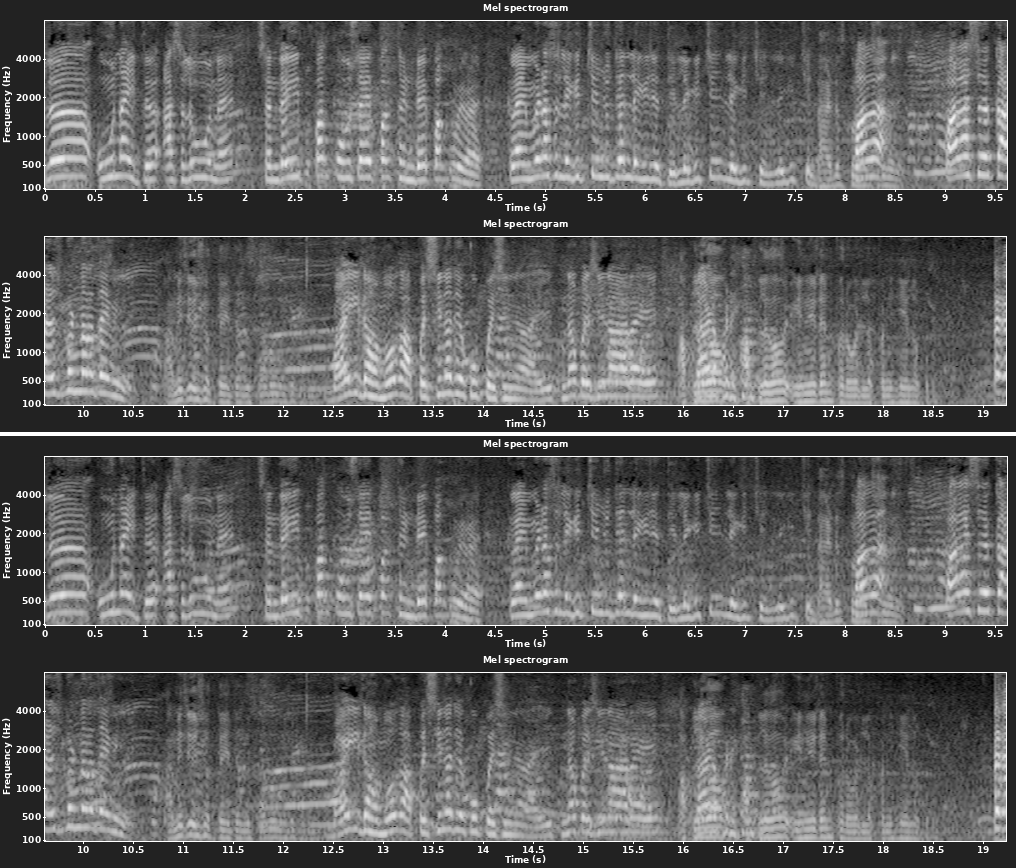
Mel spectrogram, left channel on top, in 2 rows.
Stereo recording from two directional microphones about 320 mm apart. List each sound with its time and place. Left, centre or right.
0.0 s speech: centre
12.5 s speech: centre
16.0 s a man's voice: left
16.7 s speech: centre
